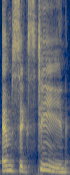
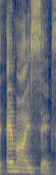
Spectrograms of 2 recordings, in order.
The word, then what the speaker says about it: MI6: to admit it so instead of M16 it's MI6 it looked like a 16 to me but apparently it's MI6 so I apologize for the mispronunciation also the woman in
